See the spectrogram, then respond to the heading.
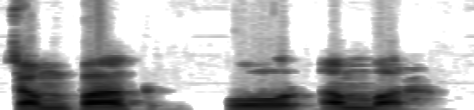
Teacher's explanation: है अंबर में अनुस्वार के बाद ब का प्रयोग हुआ है प और ब दोनों प वर्ग के हैं अतः यहां पर अनुस्वार का उच्चारण प वर्ग के पांचवे वर्ण म के अनुसार होगा यानी म होगा अनुस्वार के बाद में आइए अब हम अनुनासिक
